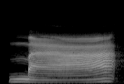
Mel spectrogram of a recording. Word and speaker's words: mạ: In this tone, you have to try to lower your voice as much as possible. For example, ma.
